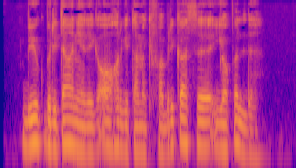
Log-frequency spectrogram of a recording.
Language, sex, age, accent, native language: Uzbek, male, 18-24, Farg'ona, Uzbek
